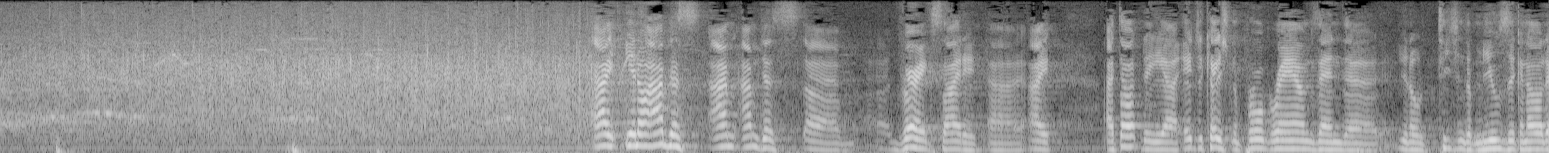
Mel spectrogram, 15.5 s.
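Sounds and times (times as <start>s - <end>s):
audience applause for a band: 0.0s - 6.8s
speech: 6.0s - 15.4s.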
